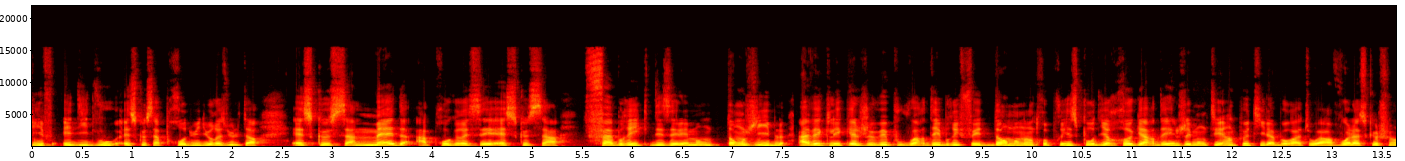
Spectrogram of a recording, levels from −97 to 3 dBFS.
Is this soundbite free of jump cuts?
no; 1 cut; at 7.6 s

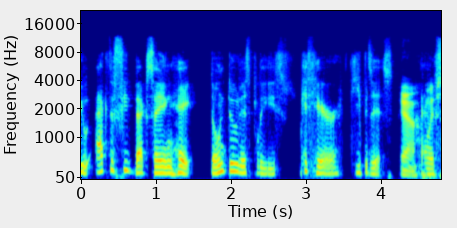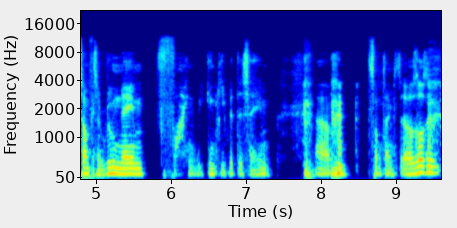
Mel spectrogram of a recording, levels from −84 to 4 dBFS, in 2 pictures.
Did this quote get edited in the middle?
yes; 5 cuts; at 2.9 s, 3.5 s, 3.8 s, 5.0 s, 8.6 s

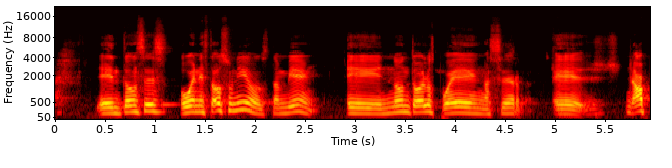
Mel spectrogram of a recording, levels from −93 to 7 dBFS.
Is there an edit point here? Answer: yes; 1 cut; at 3.8 s

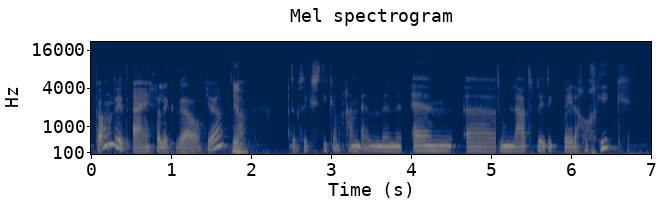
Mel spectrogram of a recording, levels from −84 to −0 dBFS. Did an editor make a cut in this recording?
yes; 5 cuts; at 1.4 s, 2.5 s, 3.4 s, 3.9 s, 5.1 s

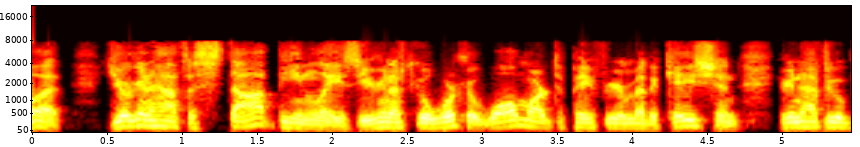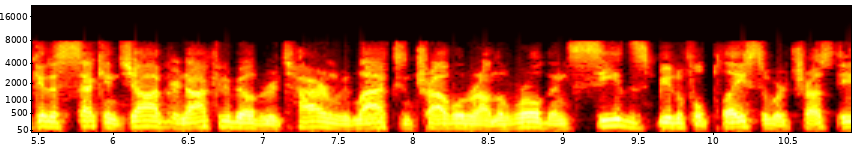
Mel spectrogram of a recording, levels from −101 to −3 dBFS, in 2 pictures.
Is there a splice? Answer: no; 0 cuts

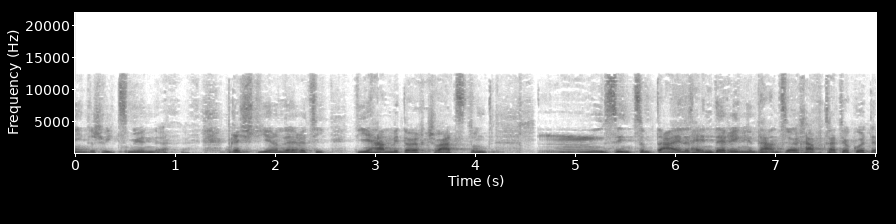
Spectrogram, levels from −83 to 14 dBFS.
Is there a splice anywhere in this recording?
yes; 3 cuts; at 1.5 s, 4.6 s, 6.2 s

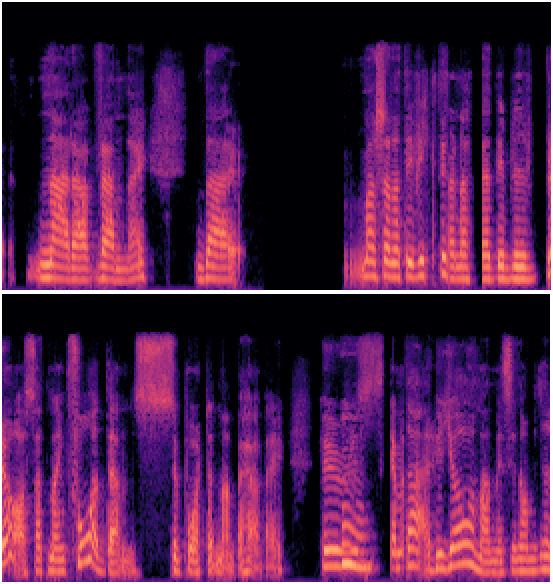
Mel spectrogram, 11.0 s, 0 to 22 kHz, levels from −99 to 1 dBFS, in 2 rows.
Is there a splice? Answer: yes; 4 cuts; at 4.5 s, 4.8 s, 6.1 s, 9.5 s

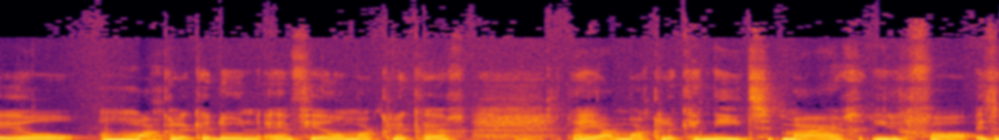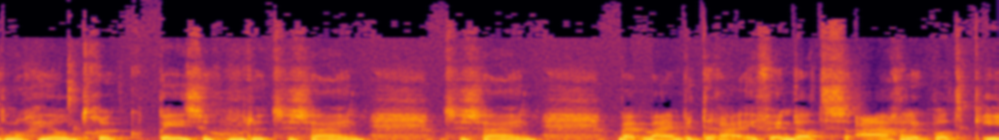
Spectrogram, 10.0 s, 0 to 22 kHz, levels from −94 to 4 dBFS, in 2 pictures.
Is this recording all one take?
no; 3 cuts; at 4.4 s, 5.0 s, 7.2 s

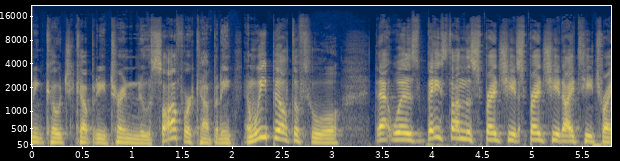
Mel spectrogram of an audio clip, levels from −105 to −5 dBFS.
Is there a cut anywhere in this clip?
yes; 3 cuts; at 2.1 s, 2.7 s, 4.8 s

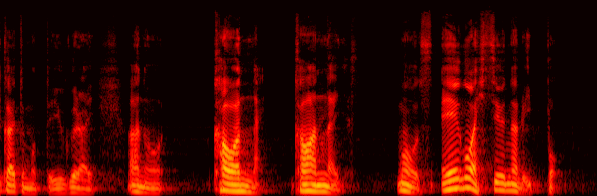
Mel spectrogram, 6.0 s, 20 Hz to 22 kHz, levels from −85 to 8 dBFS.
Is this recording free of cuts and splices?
yes; 0 cuts

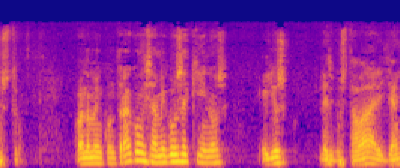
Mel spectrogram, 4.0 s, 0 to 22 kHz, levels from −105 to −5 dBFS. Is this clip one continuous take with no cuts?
yes; 0 cuts

